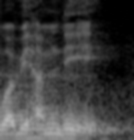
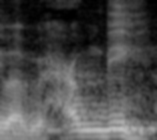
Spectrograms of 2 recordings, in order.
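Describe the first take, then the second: First: The last word ends without a final h sound. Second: The last word ends with an audible h sound. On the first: The speaker calls it wrong. "Jangan wa bihamdi" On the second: The speaker calls it right. "Mesti wa bihamdih, ada huruf ha hujung"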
